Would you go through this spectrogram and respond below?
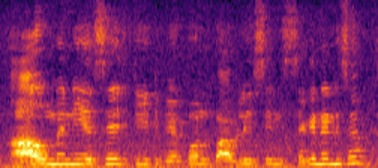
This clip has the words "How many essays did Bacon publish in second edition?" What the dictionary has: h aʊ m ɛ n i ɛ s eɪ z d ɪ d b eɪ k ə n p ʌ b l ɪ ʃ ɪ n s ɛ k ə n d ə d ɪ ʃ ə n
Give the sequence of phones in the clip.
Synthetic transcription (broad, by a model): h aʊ m ɛ n i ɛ s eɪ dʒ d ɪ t b eɪ k ə n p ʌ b l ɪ s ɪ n s ɛ k ə n d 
